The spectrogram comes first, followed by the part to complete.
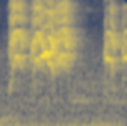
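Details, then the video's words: Indian ringneck parrot, green, copying a cat's meow with a long hoarse, high rasping note, then a shorter squawk after a brief pause. "Green Ringneck Parrot Talking Meow Meow | Indian Ringneck Parrot"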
